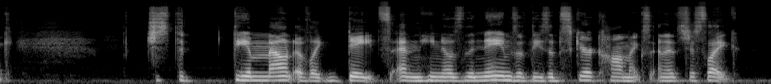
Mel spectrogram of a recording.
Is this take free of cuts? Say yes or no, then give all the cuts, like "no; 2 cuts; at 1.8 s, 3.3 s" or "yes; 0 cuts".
yes; 0 cuts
